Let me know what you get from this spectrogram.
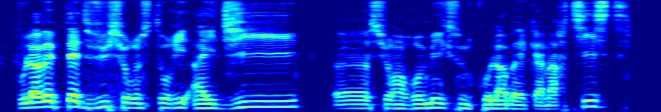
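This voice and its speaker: A man is heard on a very clean recording against a silent background, the sound dry and close without any echo. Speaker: podcast host. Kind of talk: casual interview.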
